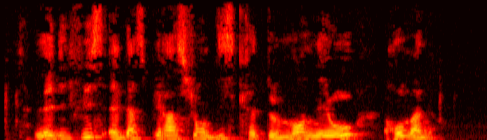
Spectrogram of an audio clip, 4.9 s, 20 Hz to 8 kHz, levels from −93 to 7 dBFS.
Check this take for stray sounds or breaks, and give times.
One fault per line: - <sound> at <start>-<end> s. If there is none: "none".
none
